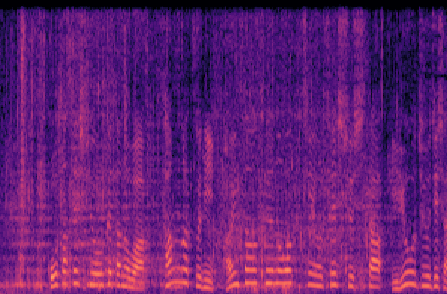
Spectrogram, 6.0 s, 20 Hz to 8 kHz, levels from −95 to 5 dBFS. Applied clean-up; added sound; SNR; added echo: none; Toilet flush; 11 dB; none.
